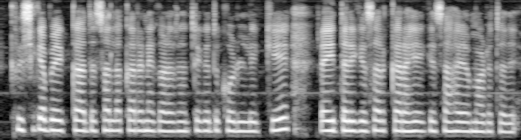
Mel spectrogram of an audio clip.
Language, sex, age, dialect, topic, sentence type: Kannada, female, 18-24, Coastal/Dakshin, agriculture, question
